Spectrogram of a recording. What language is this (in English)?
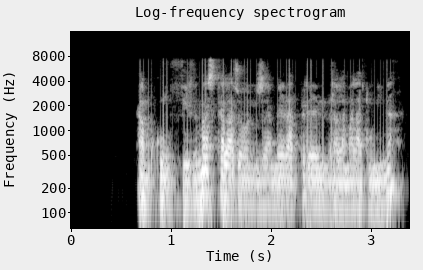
Catalan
